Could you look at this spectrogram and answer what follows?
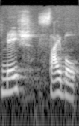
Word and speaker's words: Maish Seibel: His name is pronounced Maish Seibel, MD.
